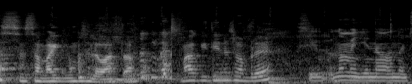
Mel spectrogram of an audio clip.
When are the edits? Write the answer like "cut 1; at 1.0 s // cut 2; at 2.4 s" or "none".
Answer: cut 1; at 1.7 s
